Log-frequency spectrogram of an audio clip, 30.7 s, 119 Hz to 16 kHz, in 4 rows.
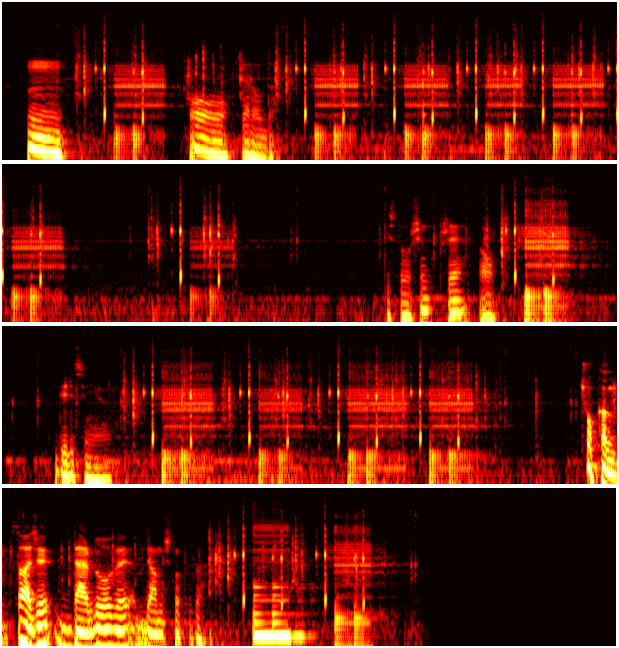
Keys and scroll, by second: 0.7 space, 2.2 ctrl+s, 3.1 space, 9.2 space, 13.5 space, 16.6 space, 21.0 ctrl+s, 25.3 ctrl+Up.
